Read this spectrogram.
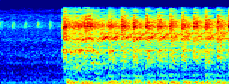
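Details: Welding rig diesel engine after injector replacement and head work, oil change due, cranked and catches instantly, settling into a steady even clatter with no stumble or miss; normal start and idle, running smooth.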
